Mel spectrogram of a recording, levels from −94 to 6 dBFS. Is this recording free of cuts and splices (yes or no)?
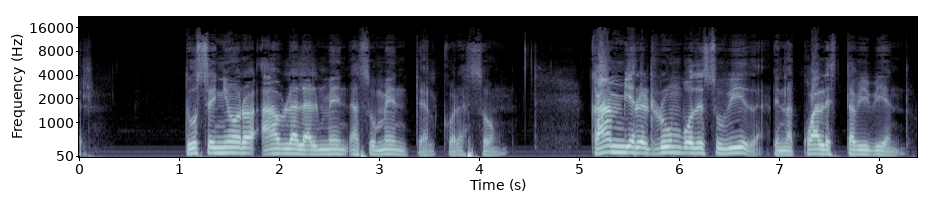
no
